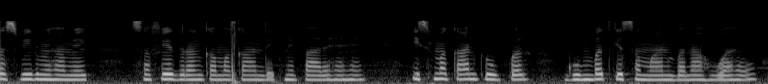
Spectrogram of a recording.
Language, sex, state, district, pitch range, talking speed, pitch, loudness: Hindi, female, Bihar, Kishanganj, 215-235 Hz, 170 wpm, 220 Hz, -26 LUFS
